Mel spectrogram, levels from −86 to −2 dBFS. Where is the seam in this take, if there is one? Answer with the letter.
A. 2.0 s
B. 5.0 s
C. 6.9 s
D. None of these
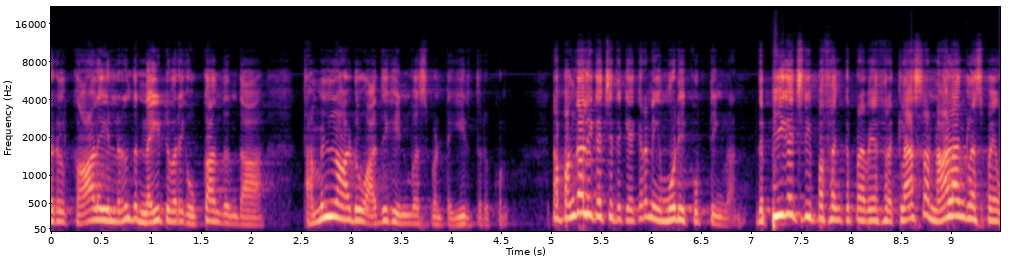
C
